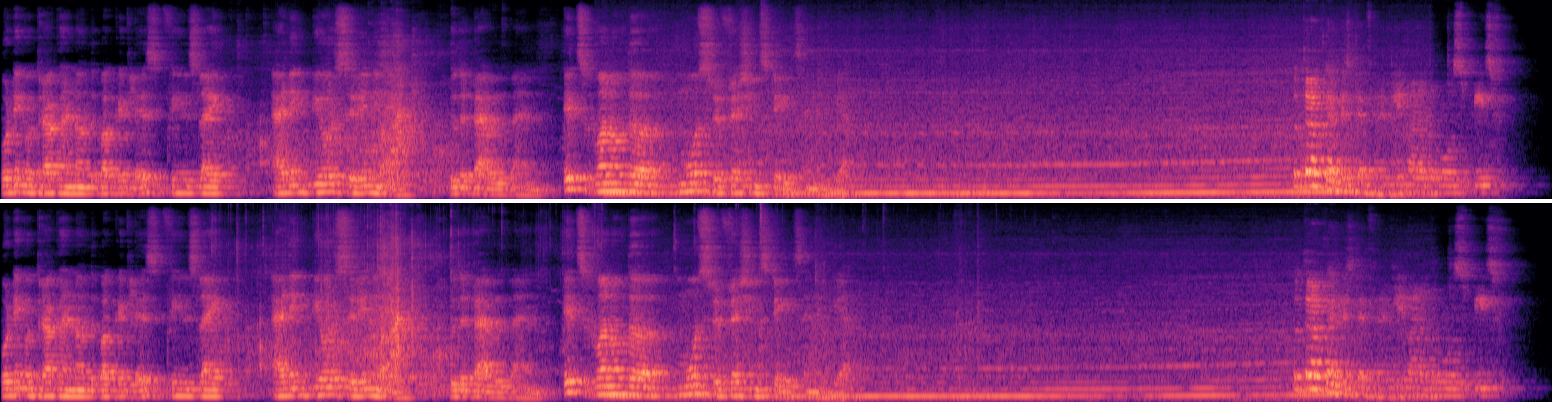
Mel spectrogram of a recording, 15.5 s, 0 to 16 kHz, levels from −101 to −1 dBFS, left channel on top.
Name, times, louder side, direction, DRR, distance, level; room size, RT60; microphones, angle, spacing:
voice 1, 0.0-2.3 2.7-4.0 4.5-8.5, equal, 5° right, -4 dB, 0.7 m, -27 dB
Skateboard, 1.7-10.0, right 3 dB, 55° right, 0.3 m, -40 dB
sound 1, 6.0-14.3, left 3 dB, 80° left, 0.4 m, -35 dB
voice 2, 12.6-15.0, left 1 dB, 60° left, -2 dB, 0.9 m, -28 dB
4.4 x 2.9 x 2.3 m, 0.72 s
head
